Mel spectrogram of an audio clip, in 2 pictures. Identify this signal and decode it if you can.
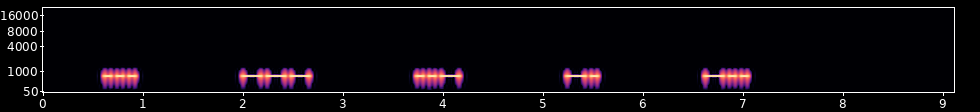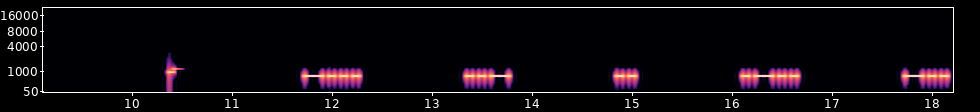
Morse code, heard as a keyed tone, about 20 wpm, spaced as for 7 wpm, 700 Hz. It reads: SOUND BUILD
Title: 6x Character Spacing - Top 300 Words - 20wpm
